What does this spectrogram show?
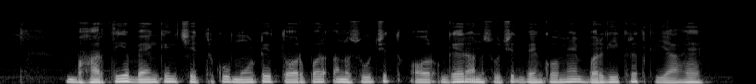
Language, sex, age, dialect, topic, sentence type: Hindi, male, 25-30, Kanauji Braj Bhasha, banking, statement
